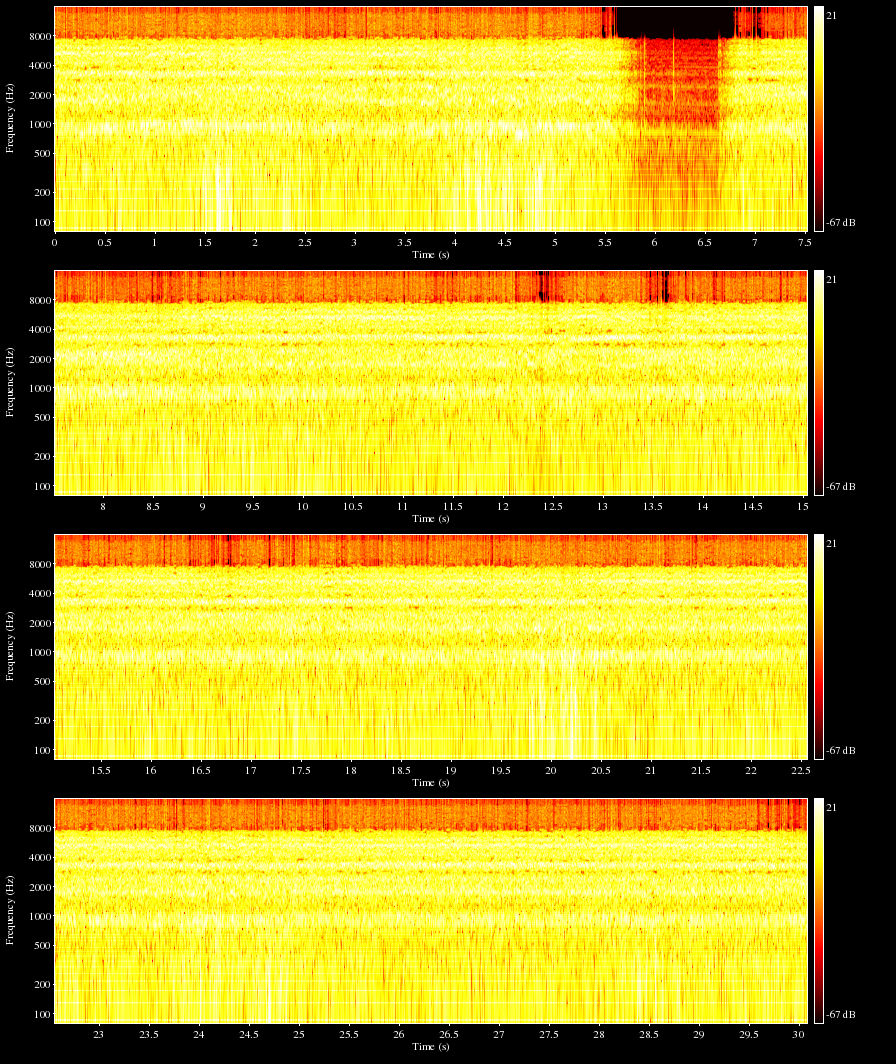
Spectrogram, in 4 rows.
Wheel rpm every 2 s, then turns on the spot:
260, 250, 170, 120, 220, 230, 200, 230, 230, 230, 230, 230, 230, 230, 230.
none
